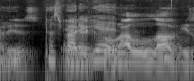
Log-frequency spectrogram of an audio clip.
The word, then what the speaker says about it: Nosferatu: Did I pronounce that correctly? Is yeah, that how it is? Nosferatu, yeah.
